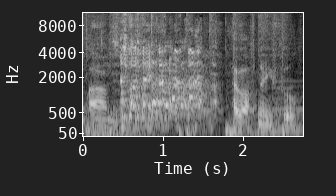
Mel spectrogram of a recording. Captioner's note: laughter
